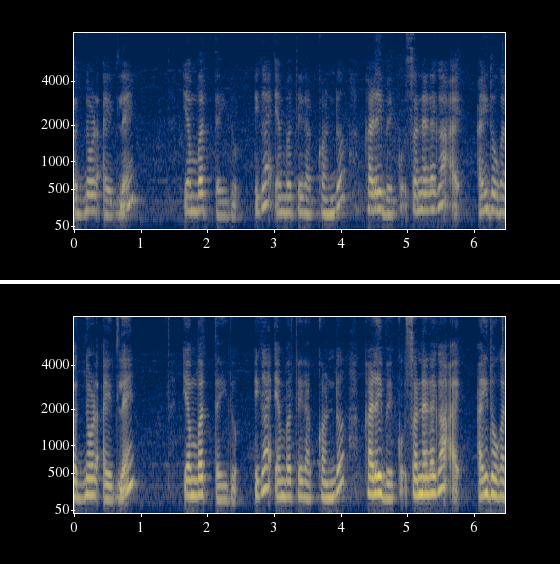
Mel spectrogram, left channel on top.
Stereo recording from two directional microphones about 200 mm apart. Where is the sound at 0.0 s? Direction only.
60° right (ahead or behind).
